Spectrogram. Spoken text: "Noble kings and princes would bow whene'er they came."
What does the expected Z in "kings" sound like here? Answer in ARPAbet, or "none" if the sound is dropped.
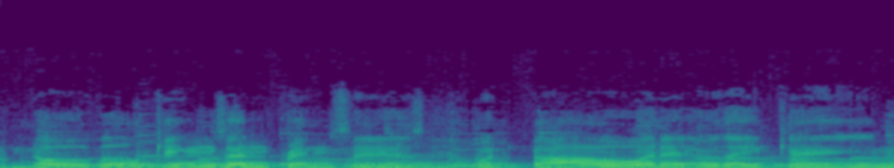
Z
